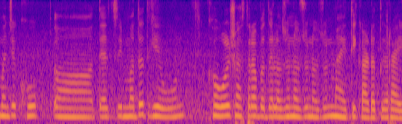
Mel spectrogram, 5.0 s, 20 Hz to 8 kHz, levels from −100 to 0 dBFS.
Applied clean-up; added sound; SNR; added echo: none; none; none; none.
